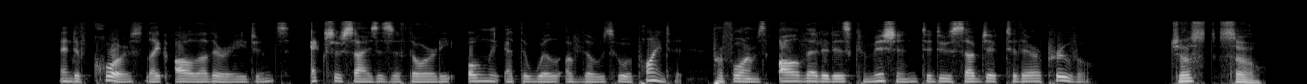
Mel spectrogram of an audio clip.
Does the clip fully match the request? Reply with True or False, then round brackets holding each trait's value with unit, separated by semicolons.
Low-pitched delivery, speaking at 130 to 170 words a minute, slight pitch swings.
True (130 Hz; 160 wpm; 1.8 semitones)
